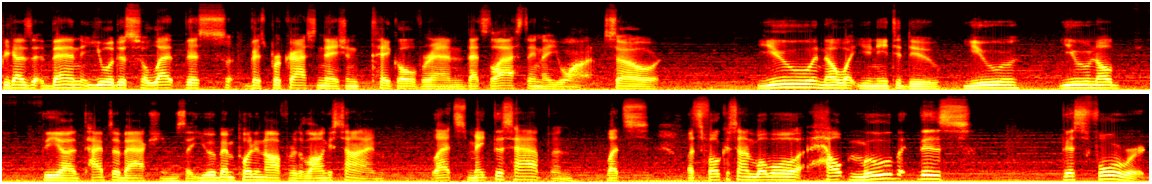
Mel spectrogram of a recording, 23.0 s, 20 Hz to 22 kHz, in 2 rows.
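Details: 21-year-old man with a stutter since he could talk, working to overcome it by slowing down; word repetitions audible; stuttering.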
